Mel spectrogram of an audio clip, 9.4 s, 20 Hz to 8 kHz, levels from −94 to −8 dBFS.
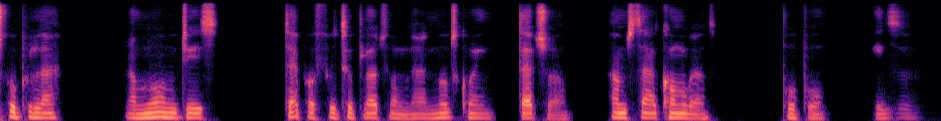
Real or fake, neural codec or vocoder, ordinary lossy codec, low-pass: fake; codec, 16 kHz, about 1 kbps, DyCAST, with the encoder's durations; none; 7.2 kHz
